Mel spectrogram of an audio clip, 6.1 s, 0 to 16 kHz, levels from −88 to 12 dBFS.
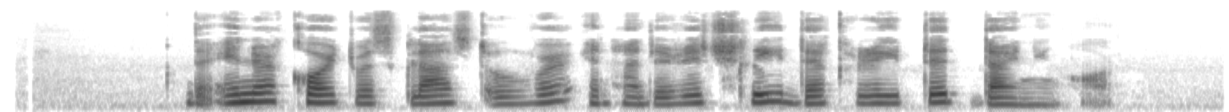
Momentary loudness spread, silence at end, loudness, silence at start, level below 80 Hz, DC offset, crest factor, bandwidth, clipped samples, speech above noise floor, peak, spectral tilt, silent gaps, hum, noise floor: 13 LU; 0.6 s; -22 LUFS; 0.95 s; -72 dBFS; under 0.1%; 22 dB; 11.5 kHz; under 0.1%; 42 dB; -2 dBFS; -3.5 dB/octave; none; none; -64 dBFS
